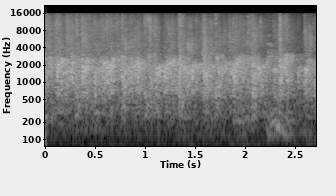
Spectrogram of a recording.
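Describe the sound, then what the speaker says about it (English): Crowd applause at a chamber of commerce mayoral candidate event, dense steady clapping from a seated audience holding at an even, fairly loud level throughout. "Crowd, give them a nice round of applause"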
